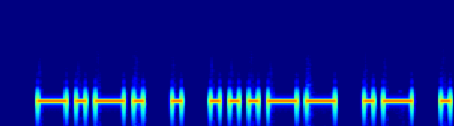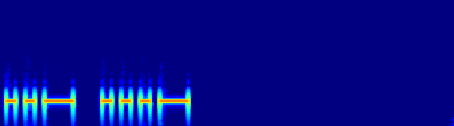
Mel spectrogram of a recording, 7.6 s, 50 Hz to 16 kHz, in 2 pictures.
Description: Morse code, heard as a keyed tone, about 16 wpm, 700 Hz. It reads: CE3AVV
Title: DXCC-100 Call Signs - 6 Characters - 15wpm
